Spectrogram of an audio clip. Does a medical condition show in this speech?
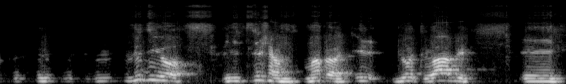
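Yes: cerebral palsy; speech not very clear.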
